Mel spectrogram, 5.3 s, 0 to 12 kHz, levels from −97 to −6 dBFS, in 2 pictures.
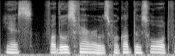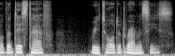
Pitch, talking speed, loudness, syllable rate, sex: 140 Hz, 135 wpm, -17 LUFS, 4.4 syllables/s, female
